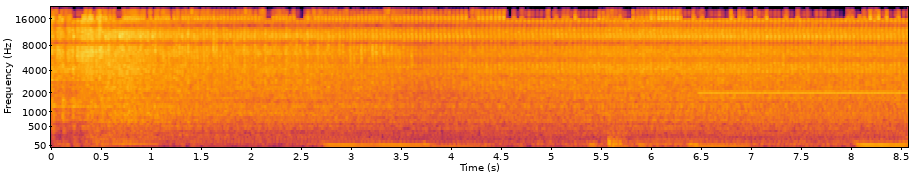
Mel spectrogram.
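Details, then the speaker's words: 2012 Hyundai Azera started after an oil change for a leak check at the engine: catches and settles into an even idle, no knocking or ticking. No new oil leaking from the filter. Normal idle. "Time to start it up, see if there's any leak."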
